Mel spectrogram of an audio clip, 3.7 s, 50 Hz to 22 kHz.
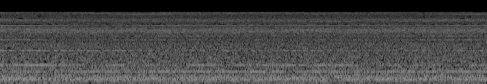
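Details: Demetdent JD-T5 5-axis dental milling machine running normally, with a steady, loud mechanical whir and a whining tone.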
